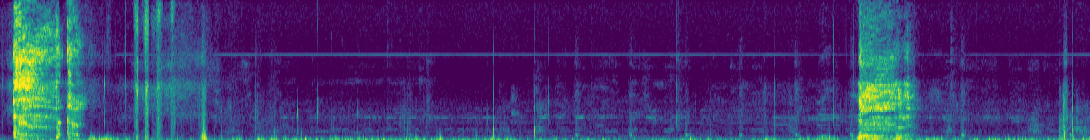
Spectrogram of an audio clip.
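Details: Two short bursts of coughing from a brother, at the start and near the end, over video game sounds and music.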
